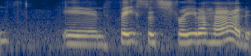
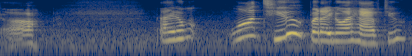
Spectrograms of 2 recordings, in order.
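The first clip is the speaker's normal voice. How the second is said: higher and louder, a hammed-up reluctant groan; mock whine; 6 semitones higher, 6 dB louder than usual. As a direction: play it up like you really don't want to work. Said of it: "So I'm like".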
